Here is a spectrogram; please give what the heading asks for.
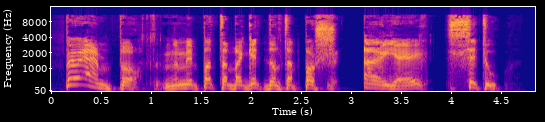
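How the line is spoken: Grumbling. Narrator (French): grogna Folleuil

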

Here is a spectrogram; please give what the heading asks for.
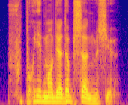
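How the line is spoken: Whisper. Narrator (French): chuchotai-je

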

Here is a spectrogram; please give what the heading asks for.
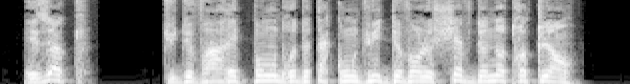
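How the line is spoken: Angry scolding. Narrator (French): gronda Gwenyl

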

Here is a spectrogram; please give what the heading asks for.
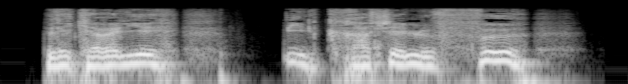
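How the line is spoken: Stammering. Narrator (French): bredouilla Jacquenot

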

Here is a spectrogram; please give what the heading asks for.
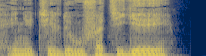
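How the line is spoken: Sighed. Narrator (French): soupira Théo

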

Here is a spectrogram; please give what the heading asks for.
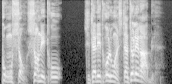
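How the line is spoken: Loud exclamation. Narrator (French): il s'écriait d'une voix forte

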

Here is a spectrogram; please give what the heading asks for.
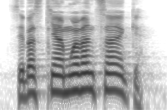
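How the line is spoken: Shouting. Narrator (French): crie Muriel

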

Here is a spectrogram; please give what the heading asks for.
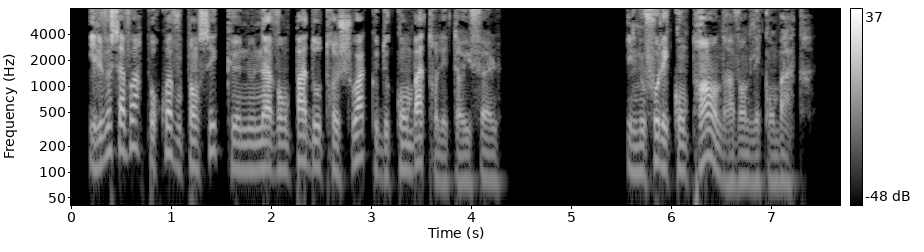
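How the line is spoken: Plain, healer speaking. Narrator (French): répondit le guérisseur

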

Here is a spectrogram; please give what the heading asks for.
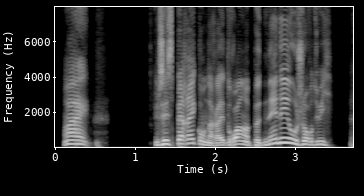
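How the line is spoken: Sniggered. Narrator (French): ricana Digger

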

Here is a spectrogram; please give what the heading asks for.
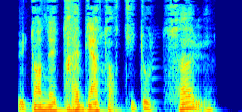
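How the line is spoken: Muttered. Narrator (French): marmonna-t-il

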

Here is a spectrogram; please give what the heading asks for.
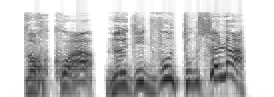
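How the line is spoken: Growled. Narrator (French): gronda Adams

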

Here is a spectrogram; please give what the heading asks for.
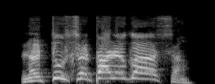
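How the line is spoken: Roared. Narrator (French): rugit l'un d'eux

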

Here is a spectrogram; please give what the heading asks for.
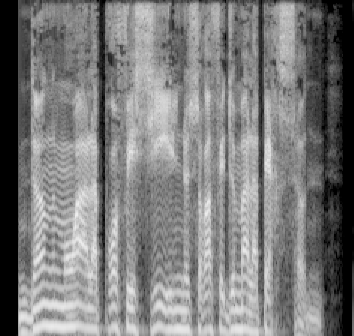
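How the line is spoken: Icy voice. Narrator (French): dit Malfoy d'une voix glaciale

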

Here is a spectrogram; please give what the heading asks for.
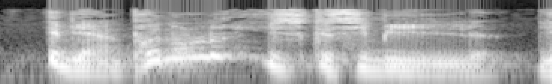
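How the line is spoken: Irritated tone. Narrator (French): dit le professeur McGonagall d'un ton agacé

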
